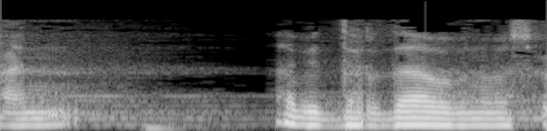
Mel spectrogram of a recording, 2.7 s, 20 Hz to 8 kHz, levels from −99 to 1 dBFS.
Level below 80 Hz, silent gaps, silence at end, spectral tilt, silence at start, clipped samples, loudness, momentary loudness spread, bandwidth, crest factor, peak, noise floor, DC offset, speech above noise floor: -44 dBFS; none; 0 s; -12.5 dB/octave; 0 s; under 0.1%; -17 LUFS; 23 LU; 5.4 kHz; 18 dB; 0 dBFS; -45 dBFS; under 0.1%; 29 dB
